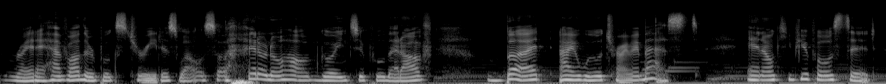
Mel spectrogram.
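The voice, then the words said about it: Rough, strained sick voice. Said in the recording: “I have COVID, so that's why my voice is a mess ... It's been very difficult to speak”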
